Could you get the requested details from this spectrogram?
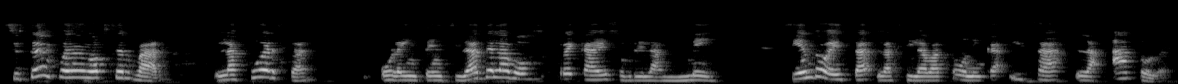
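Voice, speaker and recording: Slow-paced woman teaching a lesson. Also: medium pitch, lively intonation. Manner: stresses example words loudly and repeats them. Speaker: Spanish teacher. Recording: dull lo-fi recording.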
